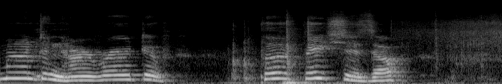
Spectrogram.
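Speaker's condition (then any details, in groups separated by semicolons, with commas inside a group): Traumatic brain injury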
